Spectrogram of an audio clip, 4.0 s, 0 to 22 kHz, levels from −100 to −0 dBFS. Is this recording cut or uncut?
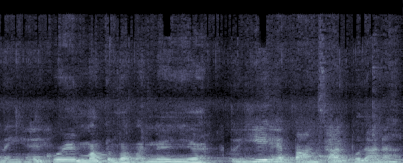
cut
